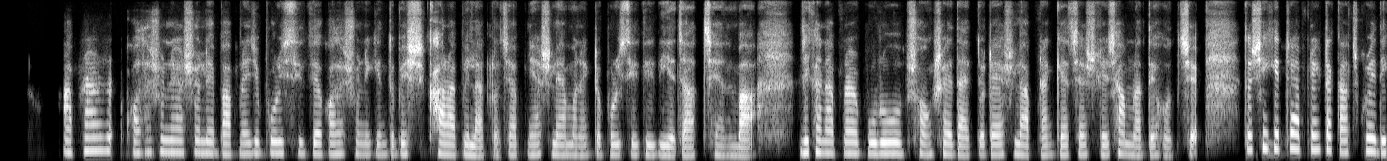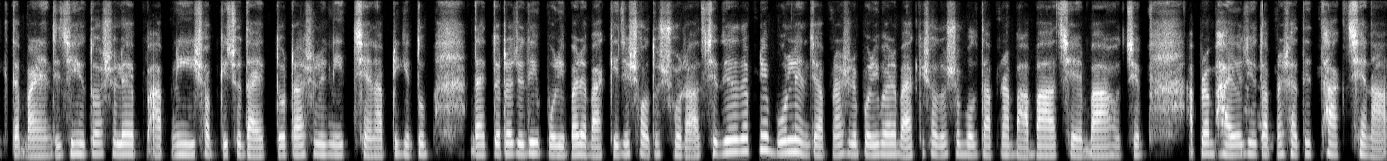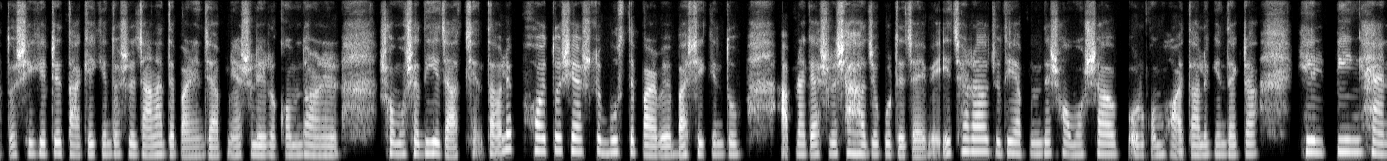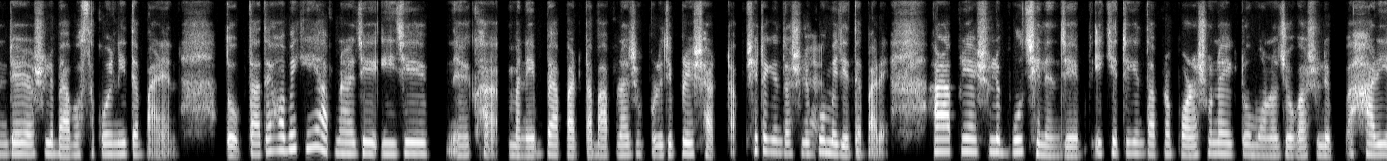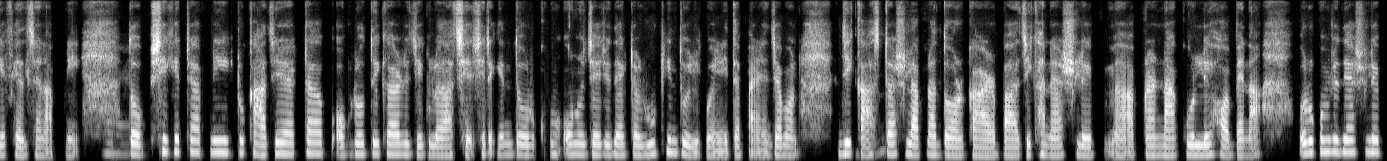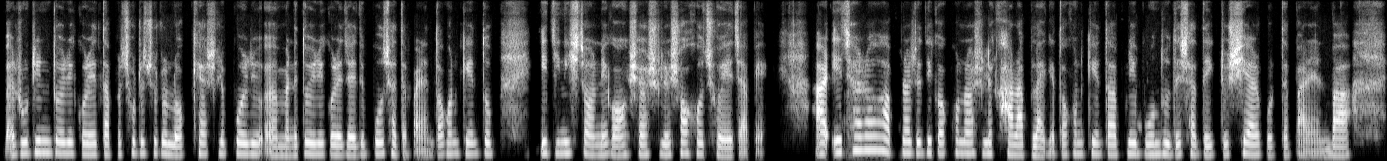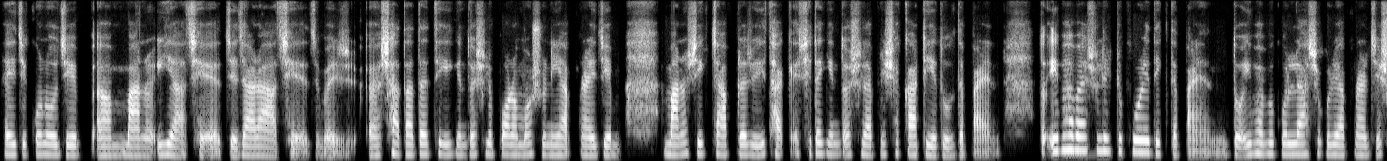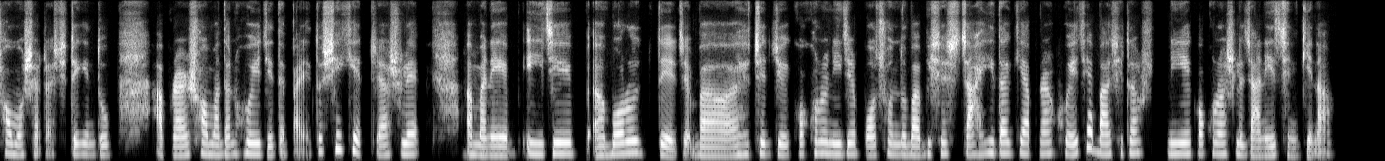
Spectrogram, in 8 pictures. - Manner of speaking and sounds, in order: in English: "helping hand"; other background noise
- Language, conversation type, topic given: Bengali, advice, পরিবারের বড়জন অসুস্থ হলে তাঁর দেখভালের দায়িত্ব আপনি কীভাবে নেবেন?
